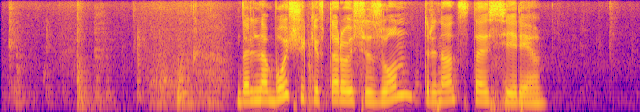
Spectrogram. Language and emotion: Russian, neutral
